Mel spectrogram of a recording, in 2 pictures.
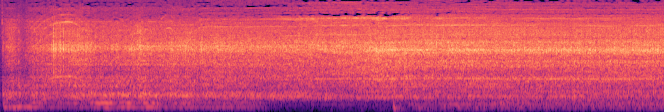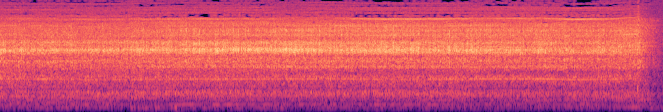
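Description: Magic Bullet blender motor running steadily, blending a thick mix of cream cheese, milk, flour and garlic into a sauce; it stops abruptly near the end.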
